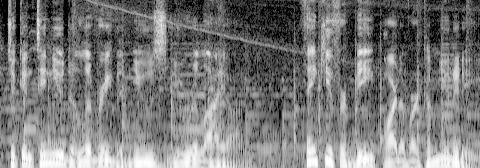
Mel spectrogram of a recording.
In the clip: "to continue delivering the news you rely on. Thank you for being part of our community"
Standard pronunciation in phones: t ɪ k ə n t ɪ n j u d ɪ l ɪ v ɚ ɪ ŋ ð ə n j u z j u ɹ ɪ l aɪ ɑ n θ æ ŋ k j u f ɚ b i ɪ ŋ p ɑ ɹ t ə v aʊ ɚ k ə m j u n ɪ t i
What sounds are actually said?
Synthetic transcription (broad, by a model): t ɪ k ə n t ɪ n j u d ɪ l ɪ v ɚ ɪ ŋ ð ə n j u z j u ɹ ɪ l aɪ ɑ n θ æ ŋ k j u f ɚ b i ɪ ŋ p ɑ ɹ t ə v aʊ ɚ k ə m j u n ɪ t i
